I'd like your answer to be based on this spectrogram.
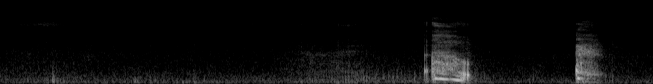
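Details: Girl producing a deliberate, voluntary acted cough: two short, dry coughs after a quiet stretch.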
